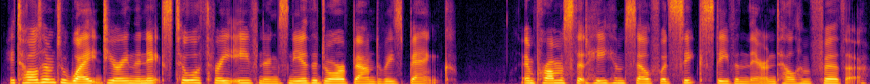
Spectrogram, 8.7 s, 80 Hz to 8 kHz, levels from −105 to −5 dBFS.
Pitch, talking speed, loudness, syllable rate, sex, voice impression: 205 Hz, 215 wpm, -19 LUFS, 5.3 syllables/s, female, feminine, slightly gender-neutral, slightly young, slightly adult-like, thin, tensed, slightly weak, bright, slightly hard, very clear, fluent, slightly raspy, cute, slightly intellectual, refreshing, sincere, slightly calm, very friendly, reassuring, slightly unique, wild, slightly sweet, lively, slightly kind, slightly intense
